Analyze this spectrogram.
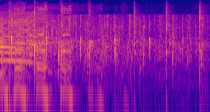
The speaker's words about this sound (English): Oh, wait a second. Where's my applause music? Yay!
